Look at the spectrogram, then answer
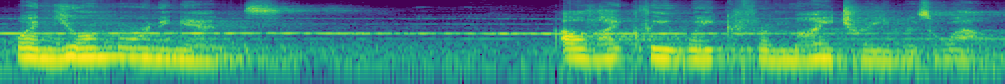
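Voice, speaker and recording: Actress for a solemn, resolute game heroine with unhurried poetic delivery; reverberant, music behind. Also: female voice, medium pitch, steady tone, natural voice. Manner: slow, lyrical, deliberate delivery. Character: solemn, tender mythic heroine, mournful and resolute. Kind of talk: poetic video game monologue. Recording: echoey long reverb under loud music.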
